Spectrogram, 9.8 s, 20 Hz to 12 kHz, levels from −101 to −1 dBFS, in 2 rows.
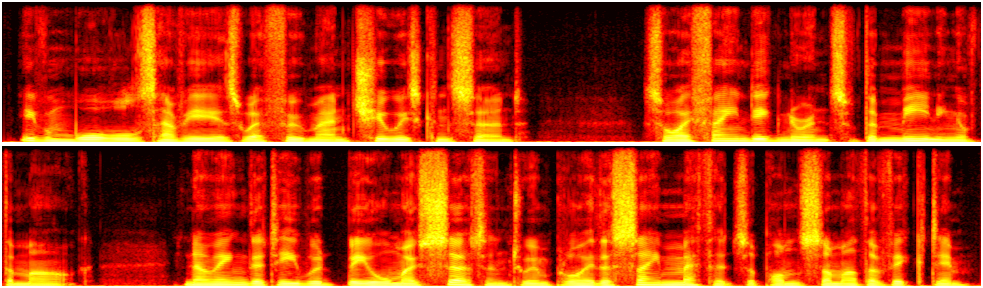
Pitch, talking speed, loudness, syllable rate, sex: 130 Hz, 215 wpm, -19 LUFS, 6.1 syllables/s, male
